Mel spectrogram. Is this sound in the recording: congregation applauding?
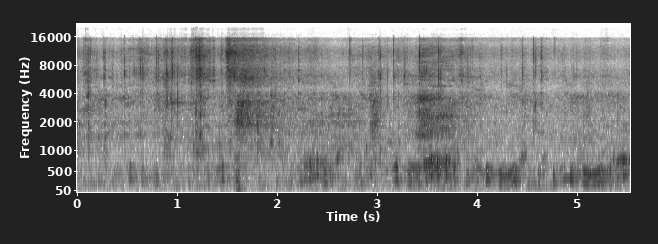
no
